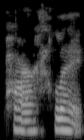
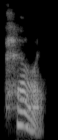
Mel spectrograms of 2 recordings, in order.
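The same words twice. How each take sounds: First: "parler" ending in a clear AY sound; pronounced final E. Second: "parle" with the final E silent. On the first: Teacher showing what the accent adds, AY ending on "parler". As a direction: slowly sound out "parler" as par-LAY. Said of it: "As soon as I add the accent". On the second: Teacher showing the unaccented word, silent E in "parle". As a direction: say "parle" as one syllable, ending on the L. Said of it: "if there was no accent on this". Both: Shown as a demonstration.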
